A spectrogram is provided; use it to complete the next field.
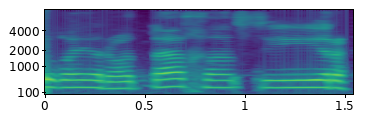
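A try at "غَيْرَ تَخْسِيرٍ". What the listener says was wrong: Ghairu terbaca ghoi. Kemudian takhsir terbaca takhsir. Ada seperti pantulan. Ya, dihilangkan pantulannya Ibu ya. Bukan ghairu takhsir. Hilangkan pantulan. Karena kha kita tahu dia bukan termasuk qalqalah.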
